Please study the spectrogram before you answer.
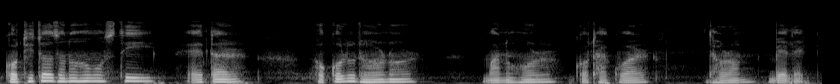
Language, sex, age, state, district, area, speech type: Assamese, male, 18-30, Assam, Lakhimpur, urban, spontaneous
